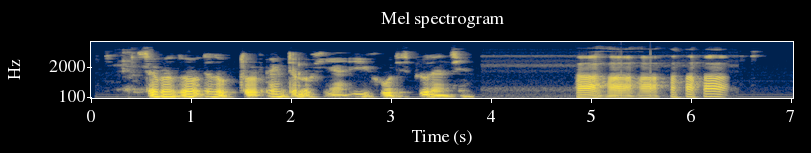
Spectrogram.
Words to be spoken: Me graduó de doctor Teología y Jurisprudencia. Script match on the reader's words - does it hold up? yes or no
no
